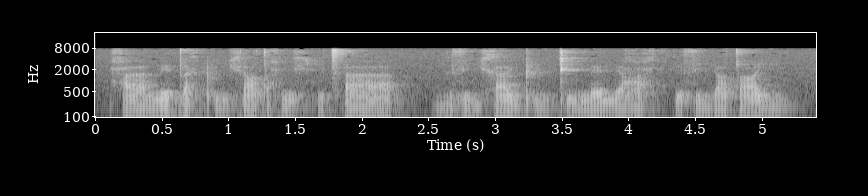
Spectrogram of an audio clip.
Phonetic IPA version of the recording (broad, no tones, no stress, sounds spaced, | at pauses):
ħ aː n̪ e t̪ a x pʼ iː x ɾ ɛ dˤ i ħ m e x h i t͡sʼ aː | b ɪ z iː x a j pʼ iː kʼ ɪ m n̪ ɛ n ɛ ʕ ɪ ħ t͡sʼ ɪ s iː tˤ iː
